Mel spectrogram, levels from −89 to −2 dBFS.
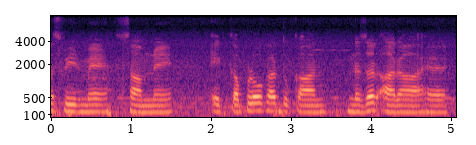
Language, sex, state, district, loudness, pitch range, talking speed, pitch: Hindi, male, Uttar Pradesh, Gorakhpur, -24 LUFS, 150-165 Hz, 130 wpm, 155 Hz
